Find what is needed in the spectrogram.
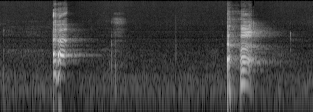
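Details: Infant who has started coughing playfully and often, as babies try out new sounds, gives two short, sharp coughs, the second a quick double burst, in a quiet room; a parent then says he coughed something up.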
